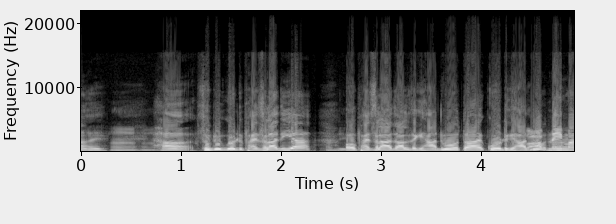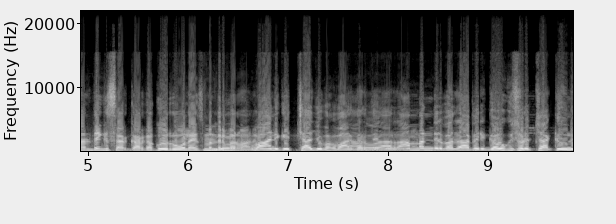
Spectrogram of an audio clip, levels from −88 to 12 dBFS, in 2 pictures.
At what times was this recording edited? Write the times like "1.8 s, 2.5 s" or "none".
8.0 s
